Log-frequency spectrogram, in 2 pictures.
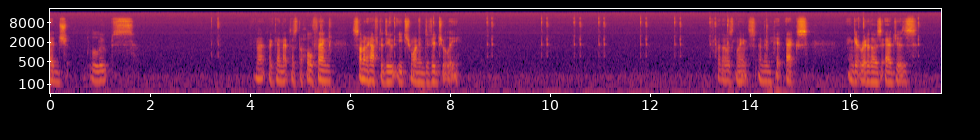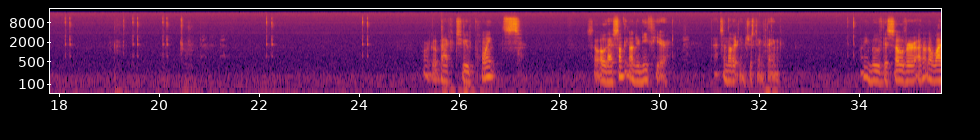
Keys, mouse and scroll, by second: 6.2 a, 7.6 right click, 8.4 shift+right click, 9.5 right click, 10.6 right click, 11.3 shift+right click, 11.7 shift+right click, 12.6 shift+right click, 13.2 shift+right click, 14.0 shift+right click, 15.1 x, 18.1 right click, 18.9 right click, 20.3 shift+right click, 20.9 shift+right click, 21.6-22.4 scroll up 5, 22.9 right click, 24.8 right click, 26.5 a, 26.9 a, 29.9 middle click, 31.3-33.0 scroll down 4, 33.0 g.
